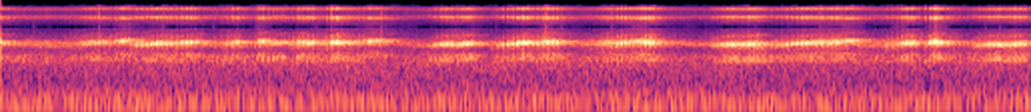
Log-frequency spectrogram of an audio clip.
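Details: Chorus of many frogs at night in a forest: overlapping croaks pulse about once a second in low and higher bands, with an unbroken high hum throughout.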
